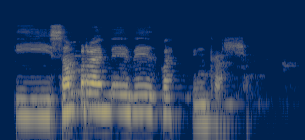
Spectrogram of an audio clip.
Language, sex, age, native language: Icelandic, female, 40-49, Icelandic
